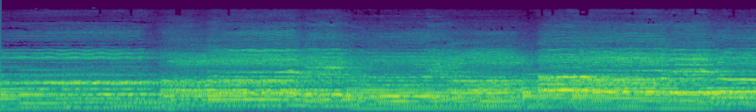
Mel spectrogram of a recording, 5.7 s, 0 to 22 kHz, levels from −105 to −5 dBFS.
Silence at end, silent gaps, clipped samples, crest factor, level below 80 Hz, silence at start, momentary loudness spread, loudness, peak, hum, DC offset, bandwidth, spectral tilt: 0 s; none; under 0.1%; 16 dB; -58 dBFS; 0 s; 8 LU; -20 LUFS; -4 dBFS; none; under 0.1%; 11 kHz; -5 dB/octave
